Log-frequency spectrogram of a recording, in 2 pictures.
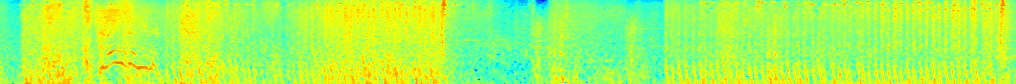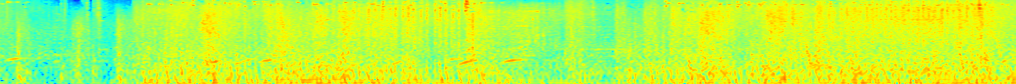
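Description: An electric blast crackles and booms.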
